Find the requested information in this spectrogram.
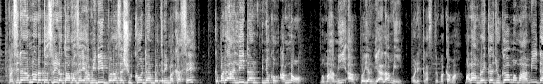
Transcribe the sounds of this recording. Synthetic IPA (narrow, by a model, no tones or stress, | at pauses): pɾɛsidɛnamnɔ̃dat̪ɔʔsɾidɔk̚t̪aamaʔzaiɦamidibəɾasaʃukʊrdanbərt̪əɾimãkasɪh | kəpadaaɦlidanpəɲɔkɔŋa̰mnɔ | mə̃mãɦamĩapajaŋdialamĩolɛhkəla̰st̪ərmakama̰hmalaməɾekad͡ʒuɡamə̃mãɦamĩda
